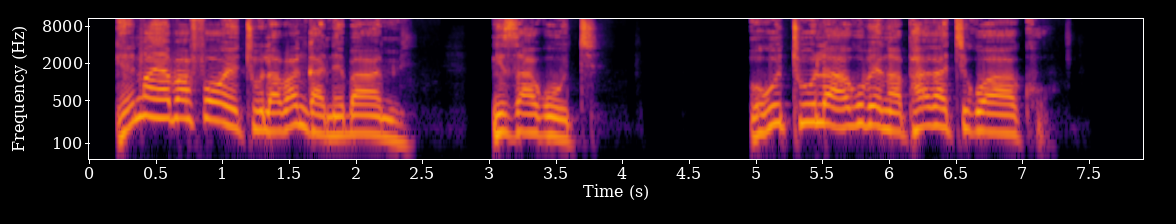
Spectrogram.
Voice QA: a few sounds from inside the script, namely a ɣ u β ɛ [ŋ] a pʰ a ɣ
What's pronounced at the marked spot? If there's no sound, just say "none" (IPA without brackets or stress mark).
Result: ŋ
